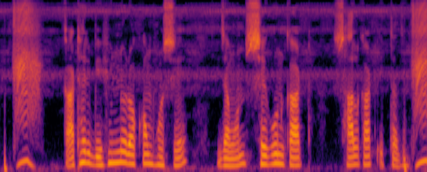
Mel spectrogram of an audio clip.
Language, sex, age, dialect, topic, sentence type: Bengali, male, 25-30, Rajbangshi, agriculture, statement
